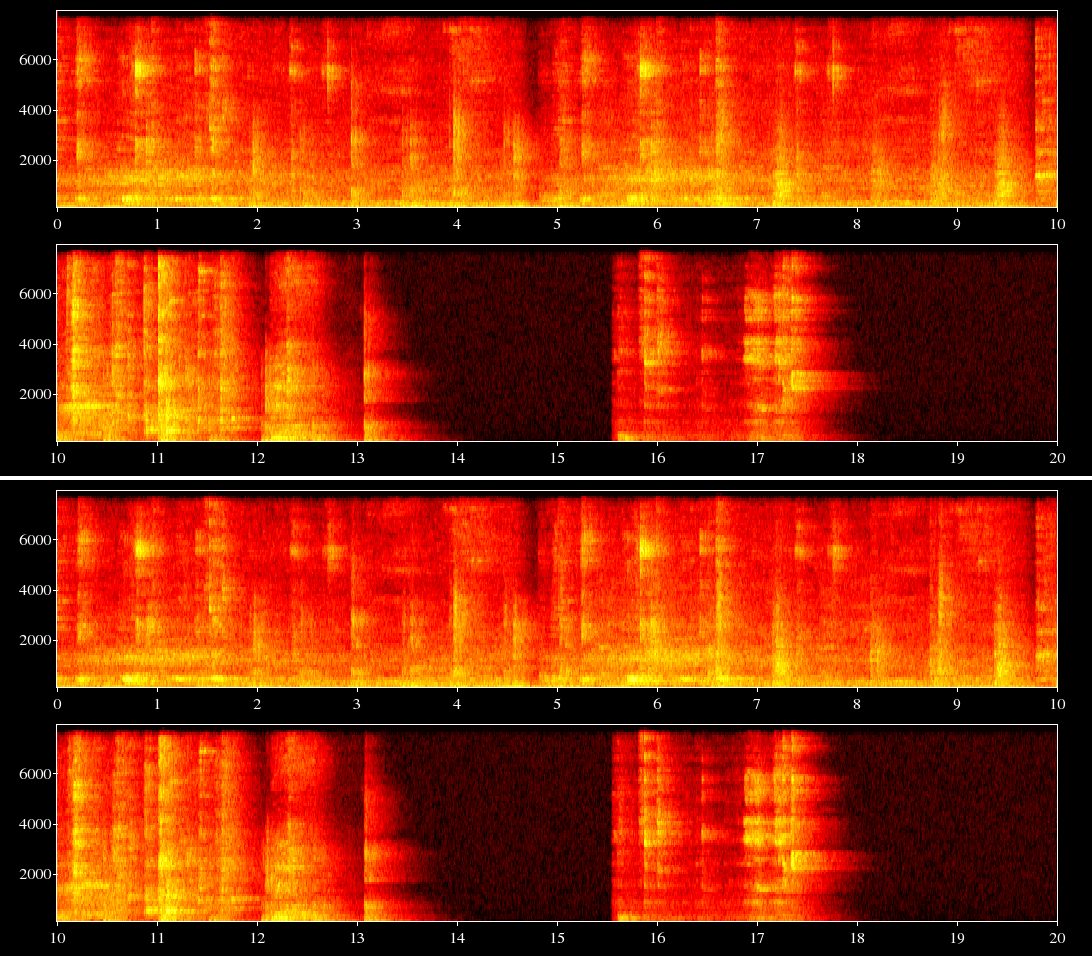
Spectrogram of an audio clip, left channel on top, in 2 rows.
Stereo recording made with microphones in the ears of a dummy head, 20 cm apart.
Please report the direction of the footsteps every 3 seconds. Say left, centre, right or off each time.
left, centre, right, centre, left, off, off.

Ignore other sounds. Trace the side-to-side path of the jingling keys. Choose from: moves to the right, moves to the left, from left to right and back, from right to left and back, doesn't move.
from left to right and back.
